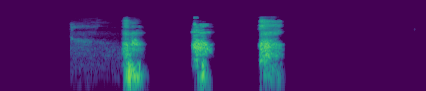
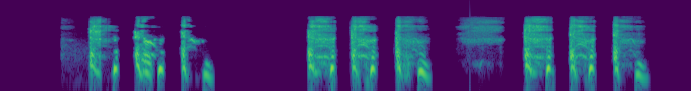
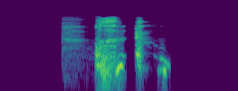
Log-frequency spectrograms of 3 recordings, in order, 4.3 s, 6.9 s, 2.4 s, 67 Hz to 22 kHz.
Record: {"exhalation_length": "4.3 s", "exhalation_amplitude": 30609, "exhalation_signal_mean_std_ratio": 0.29, "three_cough_length": "6.9 s", "three_cough_amplitude": 29752, "three_cough_signal_mean_std_ratio": 0.45, "cough_length": "2.4 s", "cough_amplitude": 31394, "cough_signal_mean_std_ratio": 0.35, "survey_phase": "beta (2021-08-13 to 2022-03-07)", "age": "18-44", "gender": "Female", "wearing_mask": "No", "symptom_none": true, "smoker_status": "Current smoker (e-cigarettes or vapes only)", "respiratory_condition_asthma": false, "respiratory_condition_other": false, "recruitment_source": "REACT", "submission_delay": "19 days", "covid_test_result": "Negative", "covid_test_method": "RT-qPCR"}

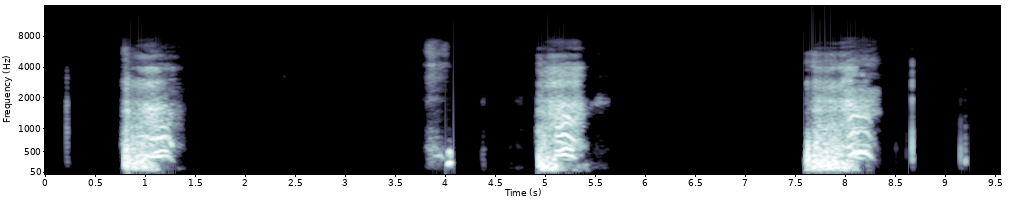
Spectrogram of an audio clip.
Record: {"exhalation_length": "9.6 s", "exhalation_amplitude": 30632, "exhalation_signal_mean_std_ratio": 0.34, "survey_phase": "beta (2021-08-13 to 2022-03-07)", "age": "18-44", "gender": "Female", "wearing_mask": "No", "symptom_runny_or_blocked_nose": true, "symptom_shortness_of_breath": true, "symptom_sore_throat": true, "symptom_fatigue": true, "symptom_headache": true, "symptom_onset": "6 days", "smoker_status": "Never smoked", "respiratory_condition_asthma": false, "respiratory_condition_other": false, "recruitment_source": "Test and Trace", "submission_delay": "2 days", "covid_test_result": "Positive", "covid_test_method": "RT-qPCR", "covid_ct_value": 15.8, "covid_ct_gene": "ORF1ab gene"}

